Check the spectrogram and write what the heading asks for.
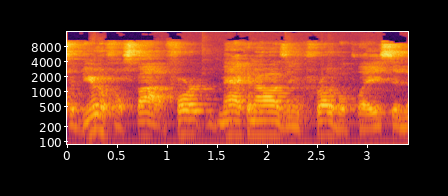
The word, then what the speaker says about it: Mackinac: so we see from michigan mackinac but it's mackinac how they say it yeah okay okay good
